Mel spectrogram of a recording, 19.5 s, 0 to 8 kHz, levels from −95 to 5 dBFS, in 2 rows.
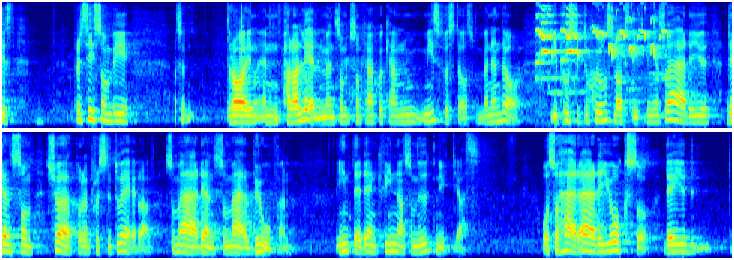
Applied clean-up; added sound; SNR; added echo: none; Bird; -4 dB; none.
